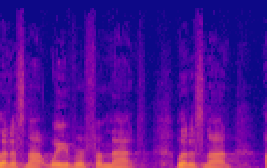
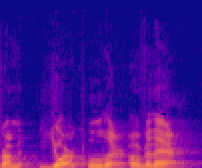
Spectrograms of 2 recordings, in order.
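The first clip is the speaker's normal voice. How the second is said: put-on angry tone, higher; 5 semitones higher than usual. Retelling a reply to the store manager: imitating his own angry tone. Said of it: "the tone that I was taking".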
